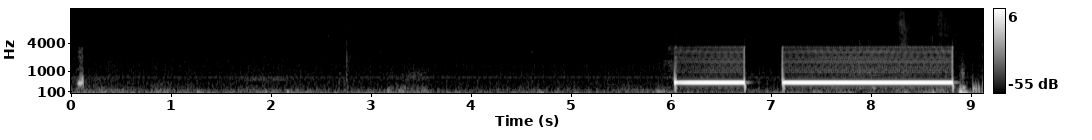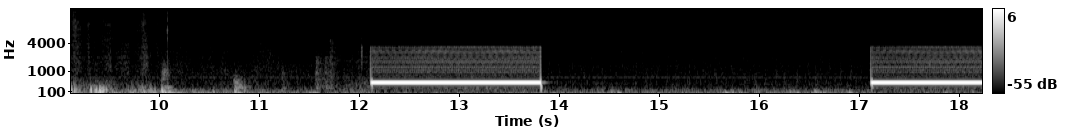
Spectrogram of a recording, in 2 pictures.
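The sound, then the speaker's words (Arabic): Phone line tone after a dropped call: steady, pure electronic tone sounding in four long bursts separated by gaps, the last one cut off, over a faint background hiss. “الو انقطع الخط هاني لنا او انقطع الخط عبد الرحيم عاوتاني عيط لنا عاود الاتصال”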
